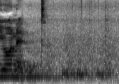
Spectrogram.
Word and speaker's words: unit: طب انا دخلت الامتحان لقيت الراجل كاتب لي، بص حابب يشتغلني، كاتب لي يونت.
